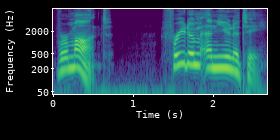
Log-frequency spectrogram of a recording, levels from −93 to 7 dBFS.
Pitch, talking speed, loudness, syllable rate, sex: 195 Hz, 65 wpm, -17 LUFS, 4.0 syllables/s, male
